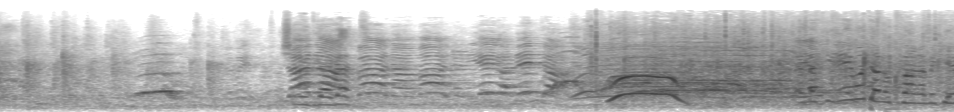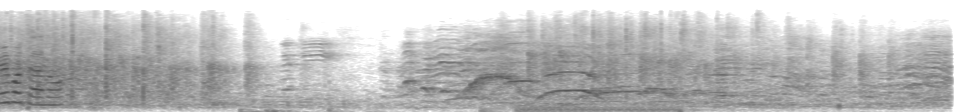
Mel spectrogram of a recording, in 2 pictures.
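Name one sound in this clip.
A group of young singers sings together, heard from the audience.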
